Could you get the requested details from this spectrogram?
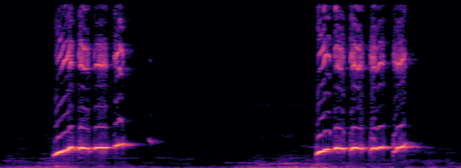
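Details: Actively singing male Medan white-rumped shama, a mutation bird, in trotolan style. Two clear rising whistled phrases, each about a second long, are separated by a pause, with a faint low hum underneath.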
